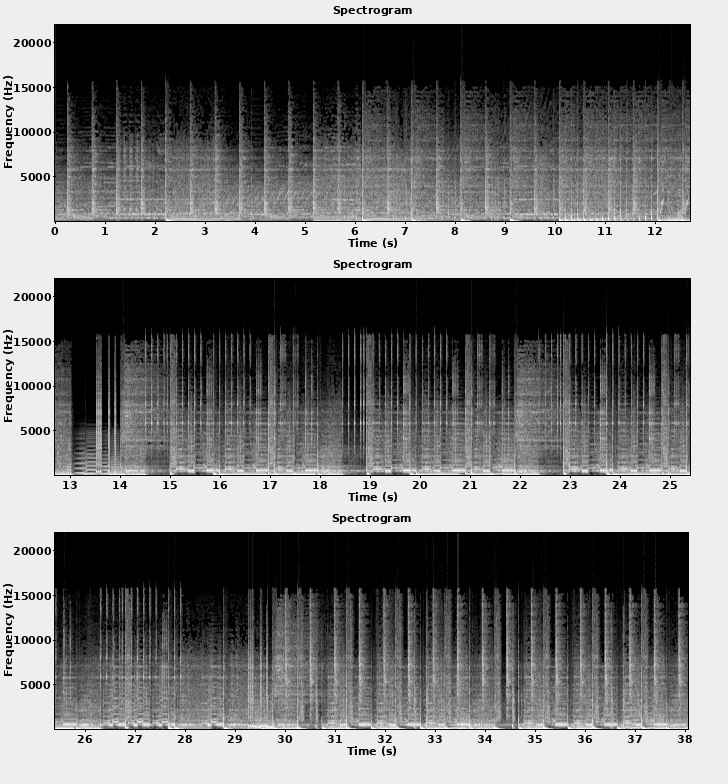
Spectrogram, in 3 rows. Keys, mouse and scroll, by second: 0.1 ctrl+z, 0.3 r, 1.0 g, 1.5 click, 1.8-2.2 scroll up 1, 2.2 click, 3.1 click, 3.3 click, 3.4 click, 3.6 g, 4.2 click, 4.6 Tab, 4.7 click, 5.0 Tab, 5.6 g, 6.5 click, 7.3 click, 7.4 scroll down 1, 7.5 Tab, 8.7 alt+drag, 9.3 alt+shift+drag, 9.8 alt+shift+click, 10.1 alt+shift+click, 10.5-11.5 alt+shift+drag, 11.5 shift+d, 12.5 click, 12.6 click, 13.2 click, 13.5 Tab, 13.6 click, 13.7 click, 14.4 click, 14.6 click, 14.7 click, 14.9 g, 15.4 g, 15.8 click, 15.9 click, 16.3 click, 16.4 scroll up 3, 16.6 Tab, 16.7 click, 17.0 ctrl+r, 18.6 click, 18.9 ctrl+r, 19.6 click, 20.3-20.7 scroll up 1, 20.7 click, 21.0 shift+click, 21.4 ctrl+b, 22.4 click, 22.5 scroll down 2, 22.7 e, 23.3 click, 23.8 s, 24.2 ctrl+z, 24.4 click, 24.6 scroll down 3, 24.8 click, 25.0 Tab, 25.0 click, 25.1 scroll up 4, 25.3 click, 25.5 Tab, 25.8 3, 26.4 shift+click, 27.4 click, 27.7 2, 27.9 click, 28.2 ctrl+b, 29.2 scroll up 2, 29.5 e, 30.3 ctrl+z, 30.5 ctrl+z, 30.7 ctrl+b, 32.4 scroll up 2, 32.8 shift+click, 33.1 e, 34.0 scroll down 2, 34.1 ctrl+z, 34.4 click, 34.7 e, 35.6 ctrl+z, 35.7 ctrl+z, 35.8 ctrl+z, 36.2 e, 37.2 click.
